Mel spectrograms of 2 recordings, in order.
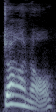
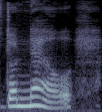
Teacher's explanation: Accent on the last syllable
